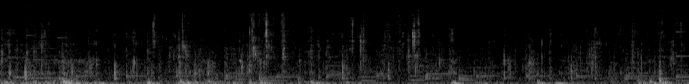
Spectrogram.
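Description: Close-miked eating sounds of fried duck and rice eaten by hand: chewing, lip smacks and sharp little mouth and finger clicks, over soft background music.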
